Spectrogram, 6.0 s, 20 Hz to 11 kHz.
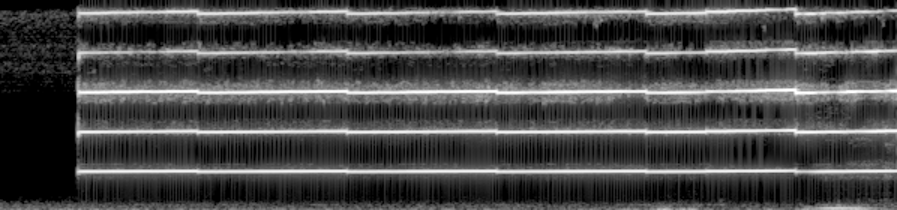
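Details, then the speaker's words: Explosimeter (gas detector) tested with a non-flammable gas cylinder held at its sensor cells: a steady high alarm tone starts abruptly as the reading reaches the 15% threshold, with vibration alongside. "là, on a vu qu'arrivé à 15%, en fait, il s'allumait. Je ne sais pas si vous entendez la vibration."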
